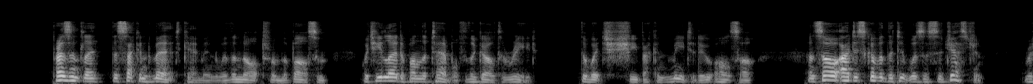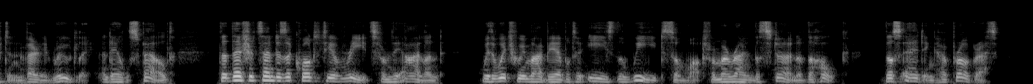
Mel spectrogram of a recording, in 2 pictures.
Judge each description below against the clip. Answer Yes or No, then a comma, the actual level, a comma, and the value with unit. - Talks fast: Yes, fast, 230 wpm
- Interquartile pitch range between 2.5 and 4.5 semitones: No, wide, 5.6 semitones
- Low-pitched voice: Yes, low, 125 Hz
